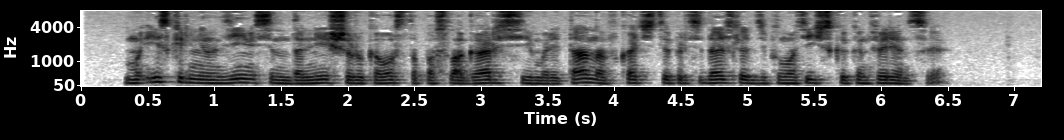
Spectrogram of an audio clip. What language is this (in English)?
Russian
